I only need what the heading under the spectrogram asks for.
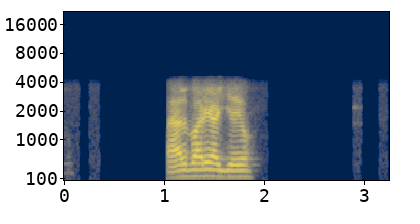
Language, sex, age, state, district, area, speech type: Dogri, male, 45-60, Jammu and Kashmir, Reasi, rural, conversation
